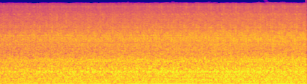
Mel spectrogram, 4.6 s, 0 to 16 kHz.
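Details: 1917 Cadillac convertible, 30-weight non-detergent oil, new battery, air-pump fuel pressure, just started cold: steady, even, soft smooth idle, no knocks or misses; running fine.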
